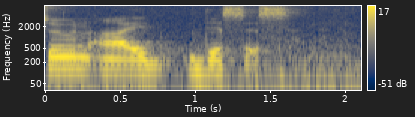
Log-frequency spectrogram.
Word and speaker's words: suneidesis: The word that's translated here, conscience, is a Greek word, and it is pronounced suneidesis. Suneidesis.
